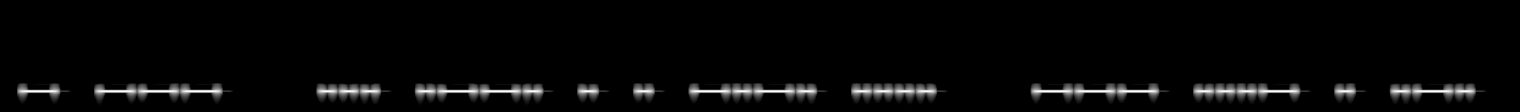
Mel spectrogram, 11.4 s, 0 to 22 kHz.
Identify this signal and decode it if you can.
Morse code, heard as a keyed tone, about 15 wpm, spaced as for 13 wpm, 750 Hz. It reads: TO SPEECH OVER
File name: Morse / 13WPM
